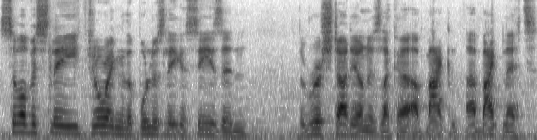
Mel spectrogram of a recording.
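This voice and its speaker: A man with an English accent talks at a moderate pace with ordinary pitch variation. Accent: English accent, self-described as horrible. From England. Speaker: football YouTuber. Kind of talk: interview. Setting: outdoors by the pitch in a stadium. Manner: hesitant, repeating words.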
